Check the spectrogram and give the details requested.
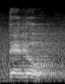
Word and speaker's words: Delot: அவங்க அந்த டிரான்ஸ்லேஷன் ஸ்டடீஸ்ன்ற அந்த நூலில் ஒரு மொழிபெயர்ப்பு கோட்பாடுகள் வரலாறு எல்லாத்தையும் சொல்லிட்டு ஒரு ஃப்ரெஞ்சுக்காரன், அவன் பேர் எத்தியன் டெலோ, DELOTன்னு இருக்கும், டெலோ அப்படின்னு உச்சரிக்க வேண்டியிருக்கும். 37 வயசில் அவன் கொல்லப்பட்டான்.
